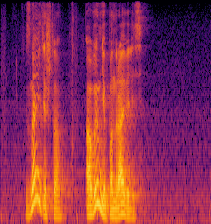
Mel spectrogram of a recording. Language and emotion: Russian, positive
